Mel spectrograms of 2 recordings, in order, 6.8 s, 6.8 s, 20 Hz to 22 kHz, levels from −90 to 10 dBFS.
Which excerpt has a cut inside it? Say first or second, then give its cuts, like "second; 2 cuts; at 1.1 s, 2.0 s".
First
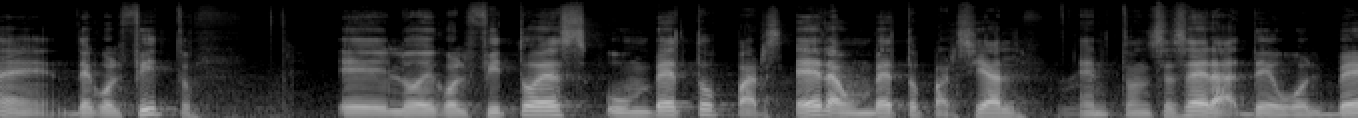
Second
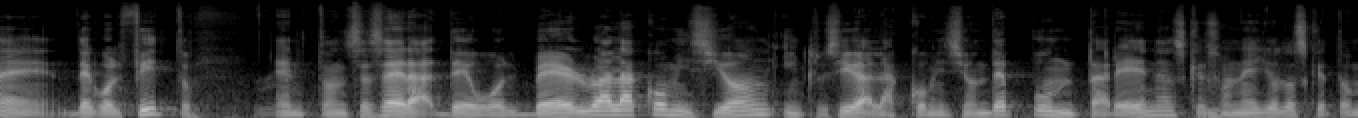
second; 1 cut; at 1.2 s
